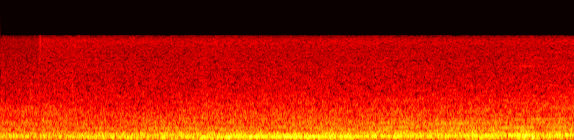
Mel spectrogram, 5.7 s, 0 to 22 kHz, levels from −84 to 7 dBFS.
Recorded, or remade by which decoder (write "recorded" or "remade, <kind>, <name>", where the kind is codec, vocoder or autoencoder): recorded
